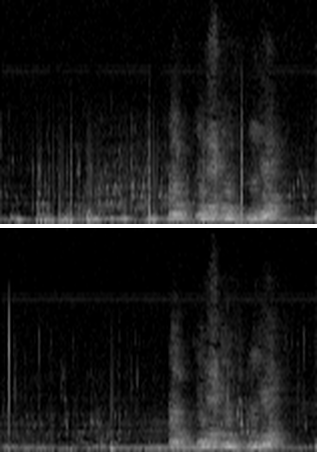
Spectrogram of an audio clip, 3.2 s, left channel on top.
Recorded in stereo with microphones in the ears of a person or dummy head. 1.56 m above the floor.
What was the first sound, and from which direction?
A dog barking, 20° left (ahead or behind).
